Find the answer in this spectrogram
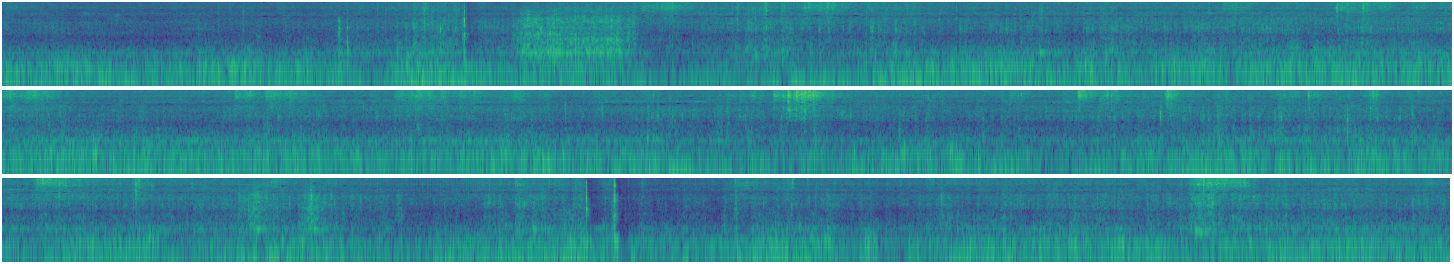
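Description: Mountain bike ridden along a dry dirt singletrack: a steady rumble of tyres on the trail and wind buffeting the camera microphone, with scattered short clicks and rattles from the bike.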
